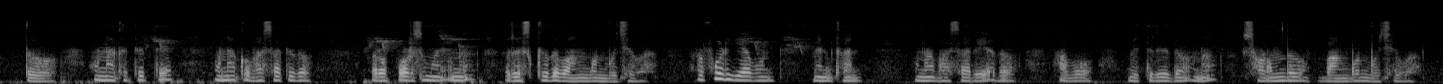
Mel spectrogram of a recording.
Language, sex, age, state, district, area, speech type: Santali, female, 45-60, West Bengal, Birbhum, rural, spontaneous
